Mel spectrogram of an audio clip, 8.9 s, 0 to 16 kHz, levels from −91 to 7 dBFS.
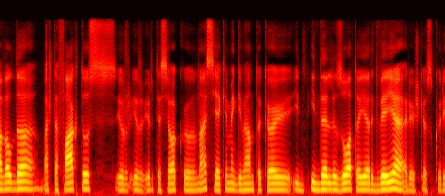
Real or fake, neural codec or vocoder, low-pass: fake; codec, 24 kHz, 0.9 kbps, WavTokenizer, large speech release; 10.8 kHz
